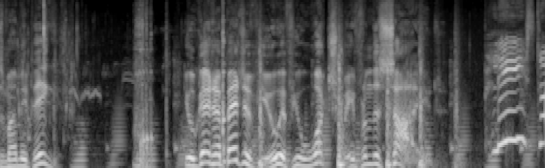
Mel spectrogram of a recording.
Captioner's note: oinks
